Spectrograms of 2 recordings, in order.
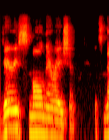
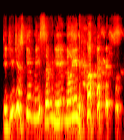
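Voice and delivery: much higher, laughing disbelief; mock astonishment; 9 semitones higher, 4 dB louder than usual. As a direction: squeal in delighted disbelief.

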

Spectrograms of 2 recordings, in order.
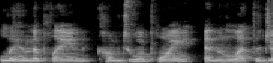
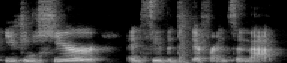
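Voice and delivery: ordinary delivery

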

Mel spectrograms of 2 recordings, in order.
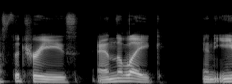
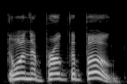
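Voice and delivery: shouted; 10 semitones higher, 3 dB louder than usual. A narrator's reading. Zoo worker spots the horse, loud high shout. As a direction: yell it across the park. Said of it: "a voice shouted from behind them".

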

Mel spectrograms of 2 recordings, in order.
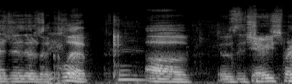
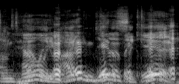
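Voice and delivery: mock scheming penguin; 6 semitones higher, 5 dB louder than usual. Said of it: "voicing penguin plotting".

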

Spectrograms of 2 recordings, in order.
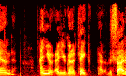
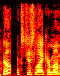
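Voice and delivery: higher-pitched mock disagreement; contradicting onlooker; 6 semitones higher than usual. Second onlooker disputing the resemblance, higher objection. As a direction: counter it in a lightly acted higher voice.

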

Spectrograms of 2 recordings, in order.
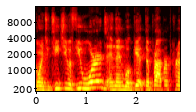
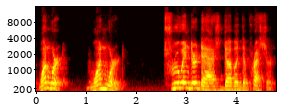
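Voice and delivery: normal talking voice

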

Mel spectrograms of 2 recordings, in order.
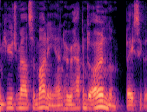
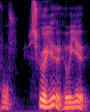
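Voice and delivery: higher-pitched mock indignant retort; resisting; 5 semitones higher than usual. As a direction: push back as the offended person. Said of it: "they'll just resist you".

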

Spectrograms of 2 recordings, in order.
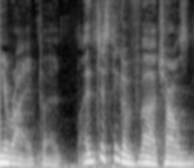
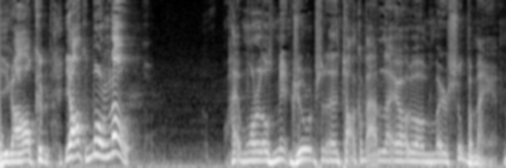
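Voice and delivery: put-on higher, playful Southern accent; hammed-up Southern gentleman; 6 semitones higher, faster than usual. Continues Southern lawyer bit.

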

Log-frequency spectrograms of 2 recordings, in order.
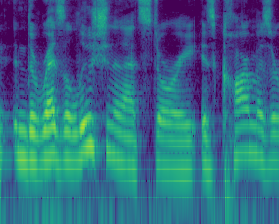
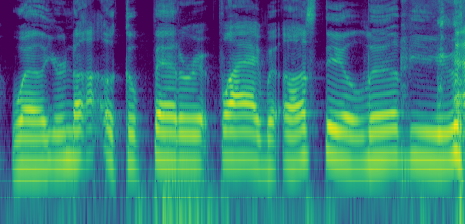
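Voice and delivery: louder mock Southern drawl, slow at the end; Southern gentleman accent; 3 semitones higher, 10 dB louder than usual. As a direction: ham up a Southern gentleman's courtship. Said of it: "the Southern gentleman".

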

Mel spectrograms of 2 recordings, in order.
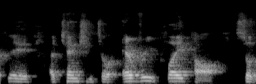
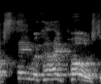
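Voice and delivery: retold shout from the bench, pitched high; coach yelling; 10 semitones higher than usual. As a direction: call the play out across the court. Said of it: "So he'd yell".

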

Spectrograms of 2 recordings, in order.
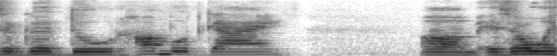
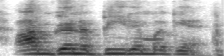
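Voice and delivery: ordinary talk, nothing marked

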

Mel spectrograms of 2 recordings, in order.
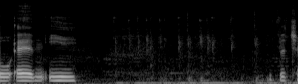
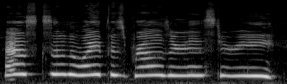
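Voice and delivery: much higher, louder squeal; excited; 6 dB louder than usual. Real, not acted. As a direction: squeak it out in disbelief. Excited high-pitched outburst.

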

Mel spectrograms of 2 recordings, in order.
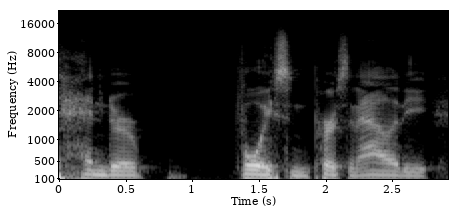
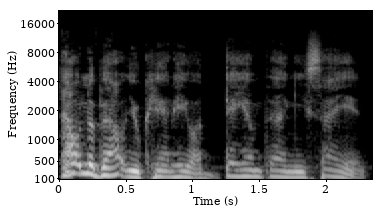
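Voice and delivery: put-on higher-pitched Australian wildlife-host accent; Crocodile Hunter Australian; 6 semitones higher than usual. Mocking his brother's bad signal, excitable Australian nature-show host. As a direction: exclaim it like an Aussie nature presenter. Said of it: "kind of Crocodile Hunter style".

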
